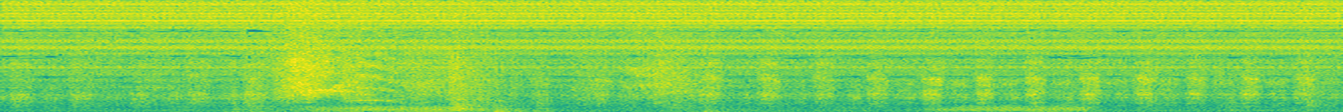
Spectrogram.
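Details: Newborn male French Bulldog puppy, two days old, lying next to his mother and littermates under a heating lamp, giving quick rhythmic panting breaths with brief squeaky whimpers and a couple of louder snuffly bursts over a constant low hiss.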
